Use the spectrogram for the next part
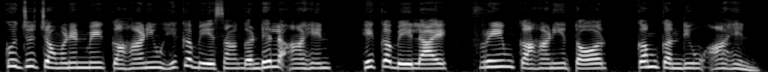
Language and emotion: Sindhi, neutral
